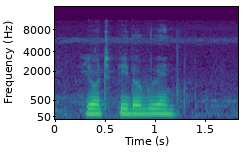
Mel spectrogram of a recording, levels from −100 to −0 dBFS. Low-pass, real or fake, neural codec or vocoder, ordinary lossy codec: 10.8 kHz; real; none; none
